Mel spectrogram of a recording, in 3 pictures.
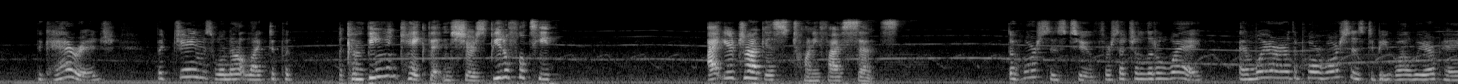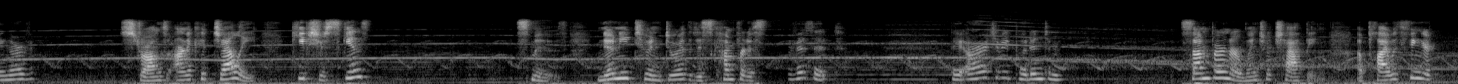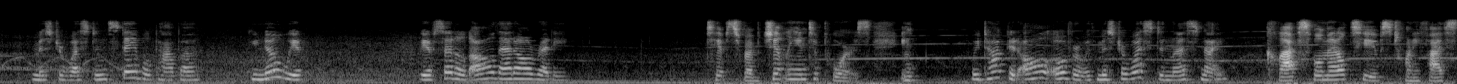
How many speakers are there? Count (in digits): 2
